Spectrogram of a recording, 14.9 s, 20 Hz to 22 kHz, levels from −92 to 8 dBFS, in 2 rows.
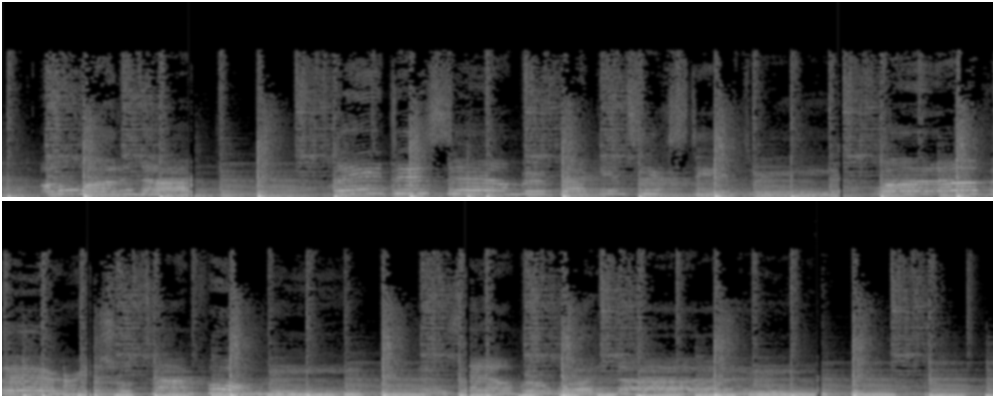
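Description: Five short bursts of damaged data in a compressed stream interrupt the audio, at 1.37, 6.24, 8.05, 10.88 and 13.52 s, each lasting 65 to 80 ms. Corrupted frames make the decoder misread its input and resynchronise, producing brief chirps or squawks.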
